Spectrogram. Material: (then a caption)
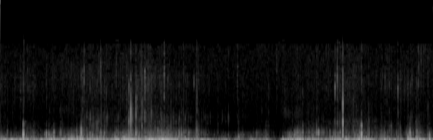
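Nonwoven fabric. Long nails scratch a thin, flexible pink-white nonwoven fabric drawstring pouch stretched over the microphone. The result is a dense, muffled rubbing and rustling with a heavy low rumble and little brightness. There is a brief lull near the three-second mark before the scratching picks back up.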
